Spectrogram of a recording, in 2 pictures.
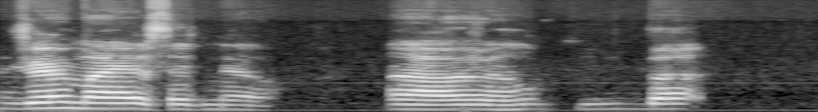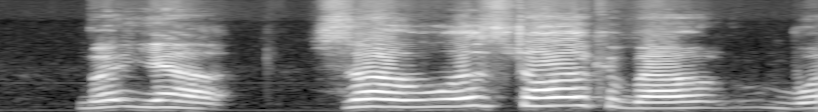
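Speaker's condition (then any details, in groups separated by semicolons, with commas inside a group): Cerebral palsy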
